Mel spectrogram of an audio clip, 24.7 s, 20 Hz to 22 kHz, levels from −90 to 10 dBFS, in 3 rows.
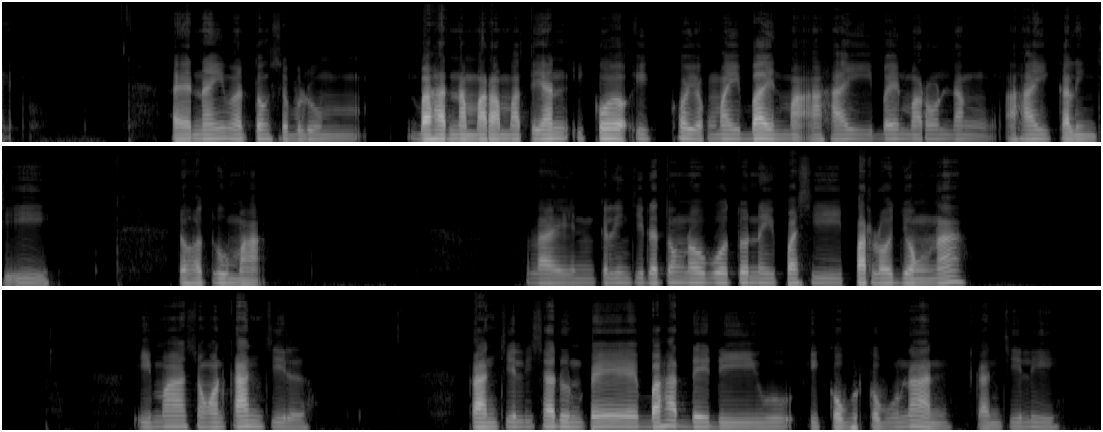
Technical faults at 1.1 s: none

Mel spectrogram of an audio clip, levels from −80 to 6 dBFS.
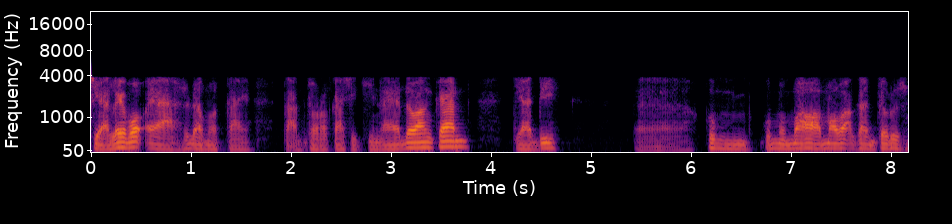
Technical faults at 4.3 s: GSM full-rate codec

